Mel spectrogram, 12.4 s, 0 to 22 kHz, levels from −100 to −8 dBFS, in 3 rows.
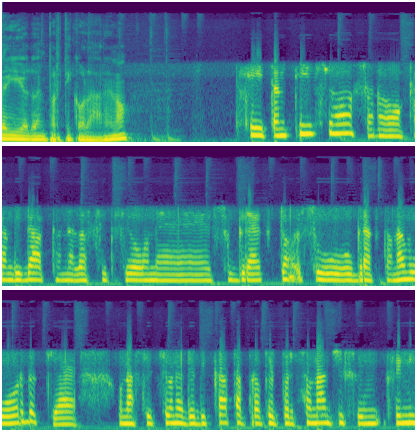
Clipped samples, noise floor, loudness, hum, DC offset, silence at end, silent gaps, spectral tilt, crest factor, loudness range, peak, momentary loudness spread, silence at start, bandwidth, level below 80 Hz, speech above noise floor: under 0.1%; -48 dBFS; -13 LUFS; none; under 0.1%; 0 s; none; -8 dB/octave; 12 dB; 2 LU; 0 dBFS; 6 LU; 0 s; 13 kHz; -28 dBFS; 36 dB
